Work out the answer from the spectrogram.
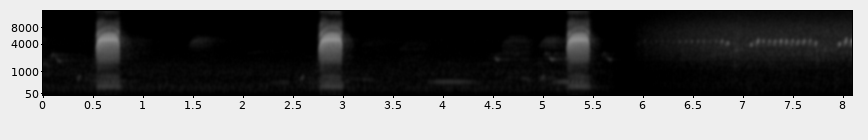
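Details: American woodcock in spring, at its display site: three nasal, buzzy peents about two seconds apart, then the rising, twittering whistle of its wings as the display flight begins.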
